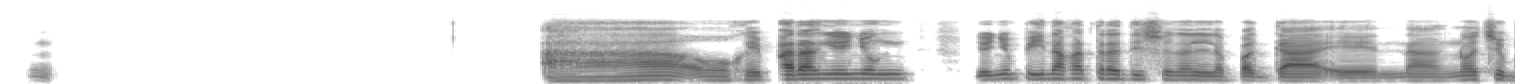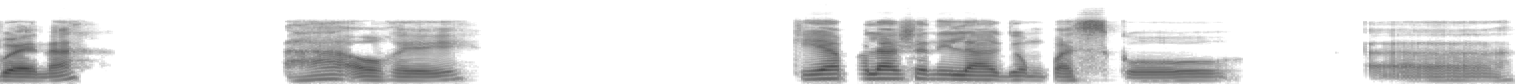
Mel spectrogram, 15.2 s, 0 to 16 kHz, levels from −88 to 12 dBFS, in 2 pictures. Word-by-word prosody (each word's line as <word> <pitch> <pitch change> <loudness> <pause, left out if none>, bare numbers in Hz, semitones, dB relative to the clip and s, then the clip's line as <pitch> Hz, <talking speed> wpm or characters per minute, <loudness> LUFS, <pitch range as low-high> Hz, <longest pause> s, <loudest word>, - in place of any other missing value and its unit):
Hm. - - -19 2.5
Ah, 115 +5 -1
okey. 120 +1 -4
Parang 160 +4 +7
'yon 165 0 +3
'yong 165 -1 0 0.4
'yon 140 +2 0
'yong 165 - -8
pinaka-tradisyonal 155 -3 0
na 130 - -5
pagkain 110 -3 +1
ng 110 -1 -3
Noche 140 +3 0
Buena? 120 -3 +3 1.1
Ah, - - -3
okey. 120 +5 -3 1.6
Kaya 165 +2 +4
pala 170 0 +3
siya, 165 0 -1
nilagang 135 -5 0
Pasko. 115 -3 0 1.1
Ah. 120 0 -11
130 Hz, 85 wpm, -25 LUFS, 115-160 Hz, 2.5 s, Parang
